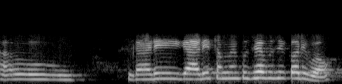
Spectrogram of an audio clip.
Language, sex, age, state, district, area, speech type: Odia, female, 60+, Odisha, Jharsuguda, rural, conversation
